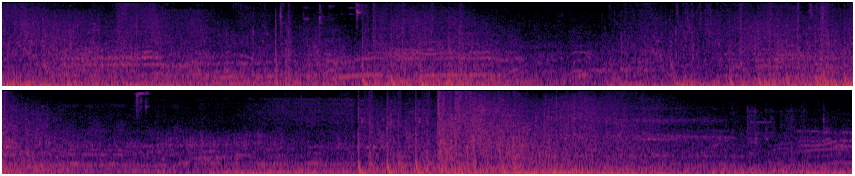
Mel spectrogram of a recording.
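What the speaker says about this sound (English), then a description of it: "Shooting skeletons." Gunfire from shooting skeletons in Tiny Tina's Wonderlands, a dense, continuous barrage of loud shots and bursts running throughout, with a busy game soundscape underneath.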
